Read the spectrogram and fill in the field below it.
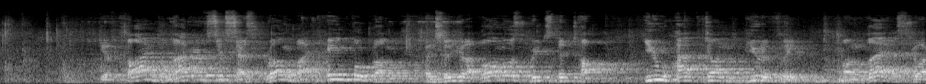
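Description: A man sings loudly in a large echoing hall.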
